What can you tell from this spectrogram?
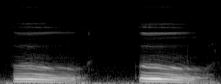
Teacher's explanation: that pronunciation is like the letter U in flute but with a low level tone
